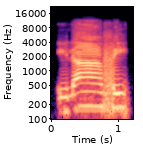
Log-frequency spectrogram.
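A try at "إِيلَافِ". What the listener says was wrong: इलाफी, लंबा कीजिए। रुक रुक के नहीं बोलना है। इलाफी।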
